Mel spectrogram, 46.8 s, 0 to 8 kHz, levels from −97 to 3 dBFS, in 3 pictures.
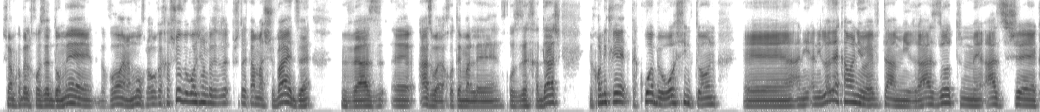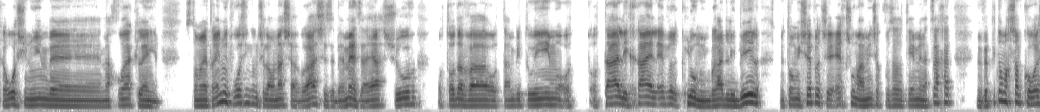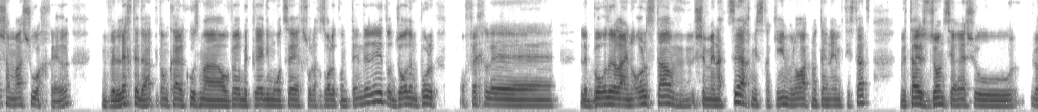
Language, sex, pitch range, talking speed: Hebrew, male, 115-140 Hz, 145 wpm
